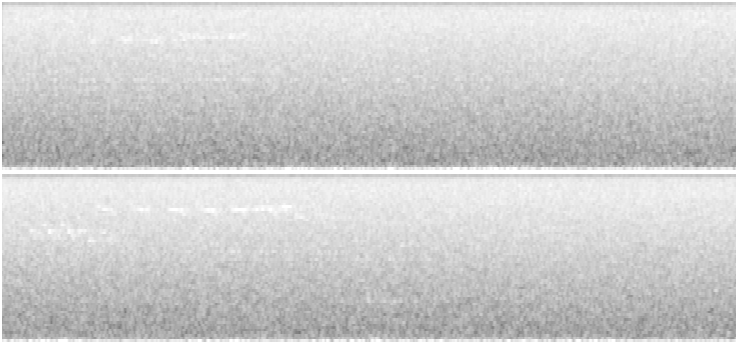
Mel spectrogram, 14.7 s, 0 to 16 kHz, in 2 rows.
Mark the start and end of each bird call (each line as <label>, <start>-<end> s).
Red-breasted Nuthatch (Sitta canadensis), 0.0-12.9 s
Golden-crowned Kinglet (Regulus satrapa), 0.7-3.2 s
Yellow-rumped Warbler (Setophaga coronata), 6.9-8.9 s
Golden-crowned Kinglet (Regulus satrapa), 6.9-11.5 s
